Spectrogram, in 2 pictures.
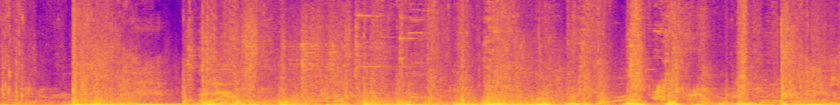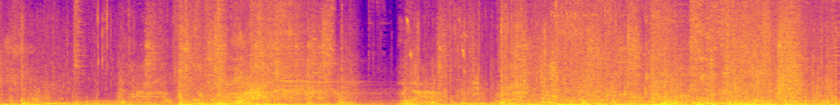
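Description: Magic blasts, whooshes and hits clash in a fast fantasy battle.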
